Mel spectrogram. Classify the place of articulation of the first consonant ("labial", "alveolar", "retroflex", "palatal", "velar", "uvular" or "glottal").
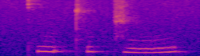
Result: velar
